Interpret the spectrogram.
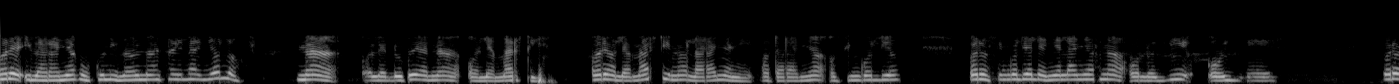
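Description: Speech passed through the AMR narrowband mobile codec at a very low rate, which fits the 5.9 kbps mode. Everything above 4 kHz is gone, and the voice sounds heavily buzzy and synthetic throughout. Lost AMR speech frames, caused by radio errors, made the decoder fill gaps by repeating the last good settings while fading them. About 60 ms is lost from 9.92 to 10.03 s, just before "lenye lanyor naa oloji", and about 80 ms from 12.38 to 12.64 s, just after it. Each gap is heard as a brief drawn-out warble that dips toward silence.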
